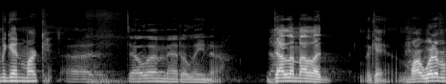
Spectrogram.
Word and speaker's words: Della Maddalena: Della Maddalena.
